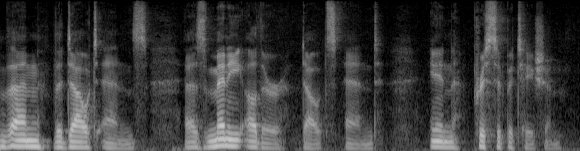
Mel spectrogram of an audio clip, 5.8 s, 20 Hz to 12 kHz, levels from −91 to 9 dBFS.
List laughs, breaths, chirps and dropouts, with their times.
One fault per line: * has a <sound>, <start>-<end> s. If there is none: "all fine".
all fine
